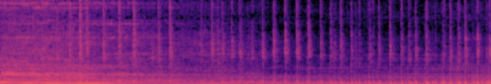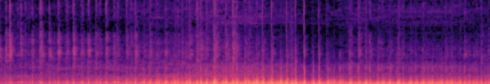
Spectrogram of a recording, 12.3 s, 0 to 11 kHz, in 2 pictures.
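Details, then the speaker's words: 2002 Yamaha Banshee two-stroke ATV during a tune-up, running with the choke on: uneven popping idle that stumbles and picks up roughly as revs build, sounds like an RC car; rough running on choke. "She don't like to be choked. It sounds like an RC car."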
